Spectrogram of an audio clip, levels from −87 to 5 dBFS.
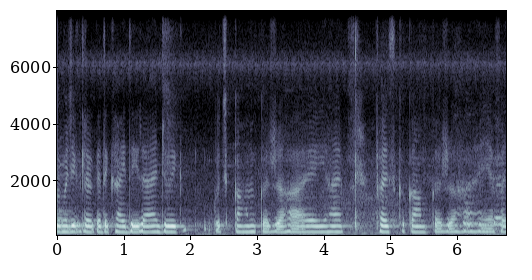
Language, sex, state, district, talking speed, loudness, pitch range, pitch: Hindi, female, Rajasthan, Nagaur, 185 wpm, -16 LUFS, 200-210 Hz, 205 Hz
